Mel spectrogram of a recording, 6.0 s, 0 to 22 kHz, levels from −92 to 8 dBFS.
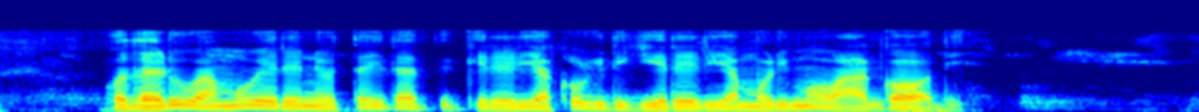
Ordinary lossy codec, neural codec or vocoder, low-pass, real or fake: none; none; 7.2 kHz; real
